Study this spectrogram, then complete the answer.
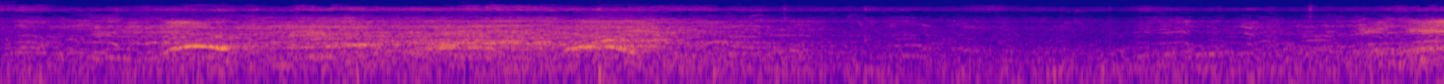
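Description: A large crowd of spectators shouts and cheers outdoors.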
